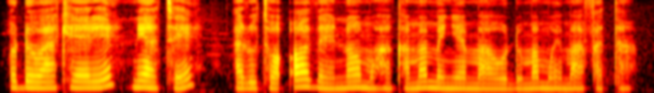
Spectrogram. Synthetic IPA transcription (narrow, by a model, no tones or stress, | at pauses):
odowakʰɛɾeneatʰe | aɾutʰɔʔɔðɛnɔmoɦakʰamamɛɲɛmaodomamwɛmafatʰa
